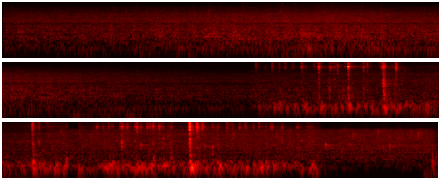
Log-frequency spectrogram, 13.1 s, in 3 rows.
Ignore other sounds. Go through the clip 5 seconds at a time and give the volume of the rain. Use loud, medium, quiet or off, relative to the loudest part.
loud, medium, loud.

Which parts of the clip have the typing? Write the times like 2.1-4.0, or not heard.
6.9-11.9.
